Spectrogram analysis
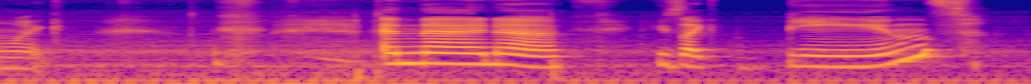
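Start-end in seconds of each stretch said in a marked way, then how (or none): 3.9-4.9 mock condescending tone. Retelling how a man kept talking to her, mimicking a condescending tone. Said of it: "he starts talking to her so condescendingly".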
